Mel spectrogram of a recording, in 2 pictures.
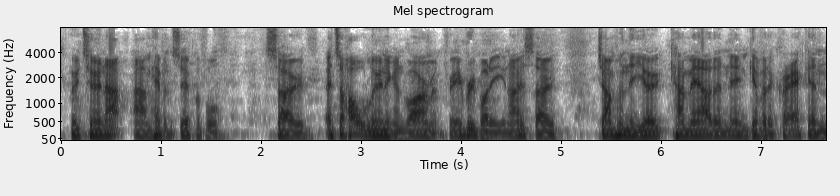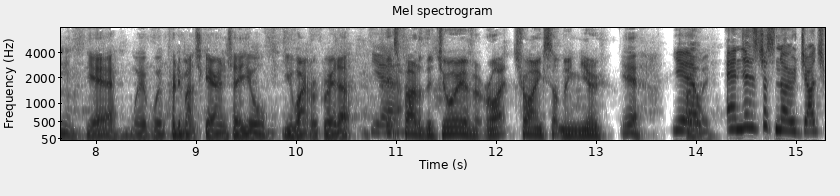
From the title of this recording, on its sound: Live from Fieldays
